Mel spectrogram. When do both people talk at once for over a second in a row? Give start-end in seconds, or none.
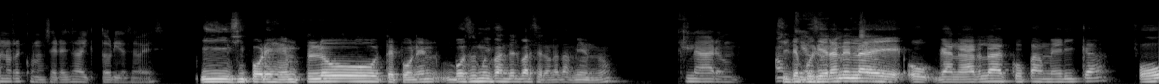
7.8-9.0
